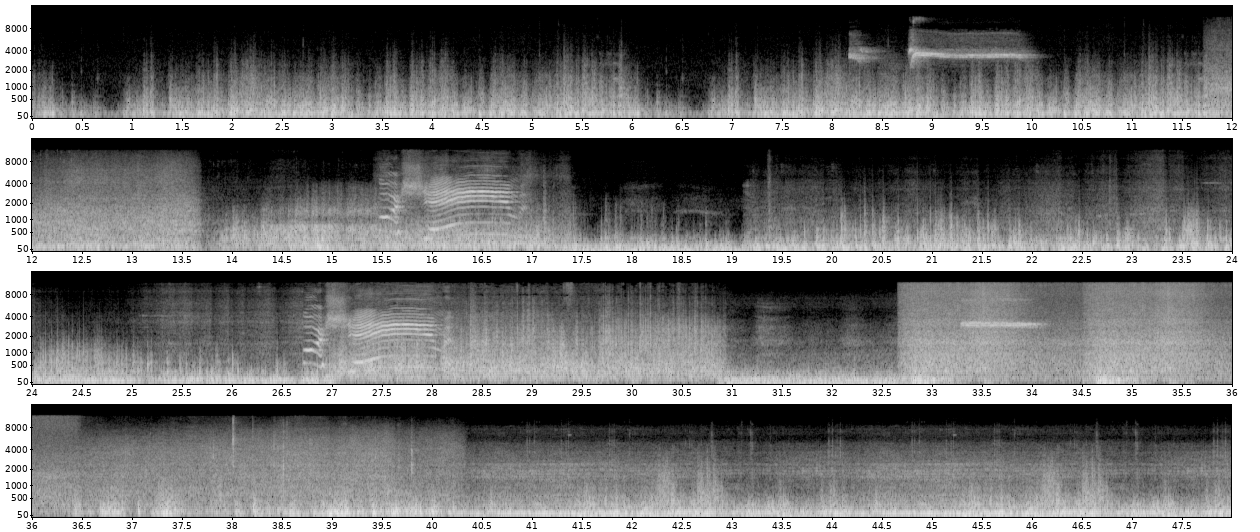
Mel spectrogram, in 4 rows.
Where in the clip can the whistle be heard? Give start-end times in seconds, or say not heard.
8.2-9.9, 33.2-34.1.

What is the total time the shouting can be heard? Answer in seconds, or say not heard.
3 s.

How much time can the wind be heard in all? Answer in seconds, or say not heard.
48 s.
